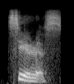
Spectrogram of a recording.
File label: "serous", Indian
